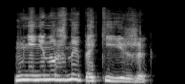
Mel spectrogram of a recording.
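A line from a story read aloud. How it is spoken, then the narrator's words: Sobbing. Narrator (Russian): рыдала Едвига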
